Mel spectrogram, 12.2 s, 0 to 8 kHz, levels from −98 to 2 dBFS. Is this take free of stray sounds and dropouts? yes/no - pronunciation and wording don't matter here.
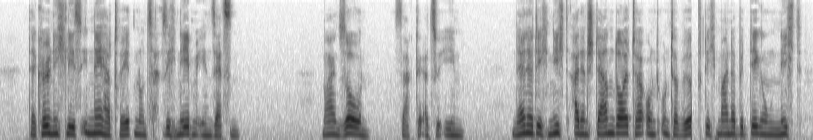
no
